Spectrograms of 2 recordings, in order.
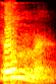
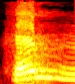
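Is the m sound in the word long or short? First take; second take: short; long. First: The m sound is short, not doubled. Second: The m sound is long and doubled. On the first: The speaker calls it wrong. "لا مش ثم" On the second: The speaker calls it right. "ميم مشددة بالفتح"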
